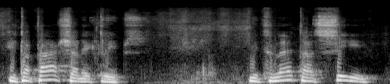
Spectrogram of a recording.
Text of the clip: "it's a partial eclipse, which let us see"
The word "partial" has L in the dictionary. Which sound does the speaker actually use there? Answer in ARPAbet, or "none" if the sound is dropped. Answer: N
